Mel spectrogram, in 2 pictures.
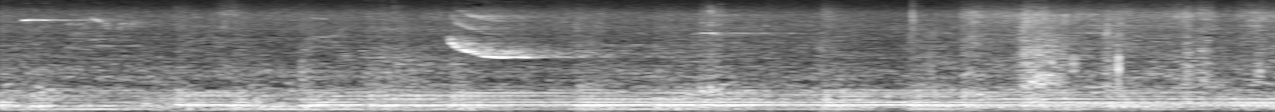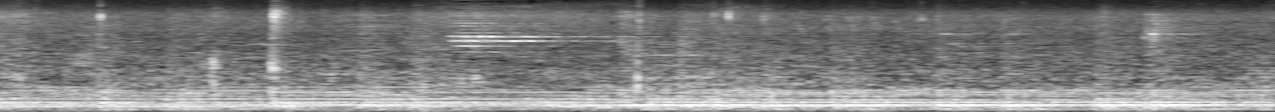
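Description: Steady low hum of an idling motor vehicle engine, with a short high call sliding down in pitch about two seconds in and a brief high chirp about nine seconds in.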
